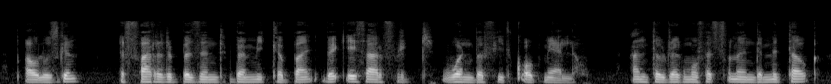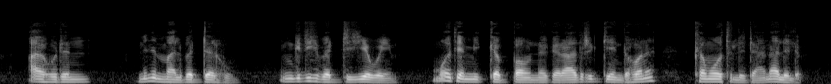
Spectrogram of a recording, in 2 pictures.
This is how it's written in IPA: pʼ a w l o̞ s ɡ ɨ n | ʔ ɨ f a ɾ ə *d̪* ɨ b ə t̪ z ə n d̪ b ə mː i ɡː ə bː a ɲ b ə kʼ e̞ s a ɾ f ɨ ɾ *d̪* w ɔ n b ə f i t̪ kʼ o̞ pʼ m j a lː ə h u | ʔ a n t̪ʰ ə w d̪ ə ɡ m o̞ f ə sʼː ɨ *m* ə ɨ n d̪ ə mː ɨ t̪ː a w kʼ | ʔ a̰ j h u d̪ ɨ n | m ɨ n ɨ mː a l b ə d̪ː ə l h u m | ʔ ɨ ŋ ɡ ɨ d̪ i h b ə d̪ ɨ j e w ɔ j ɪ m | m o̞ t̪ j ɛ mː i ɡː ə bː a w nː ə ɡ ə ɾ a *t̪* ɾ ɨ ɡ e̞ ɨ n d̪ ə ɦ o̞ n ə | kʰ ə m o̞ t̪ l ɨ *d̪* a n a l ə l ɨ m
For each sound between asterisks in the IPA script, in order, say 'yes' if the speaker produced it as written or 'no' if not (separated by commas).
yes, yes, yes, no, yes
